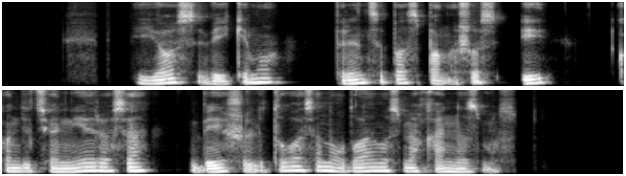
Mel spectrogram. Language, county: Lithuanian, Kaunas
